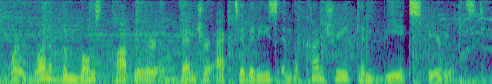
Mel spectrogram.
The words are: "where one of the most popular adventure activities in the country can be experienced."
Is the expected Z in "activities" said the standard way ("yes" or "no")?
yes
